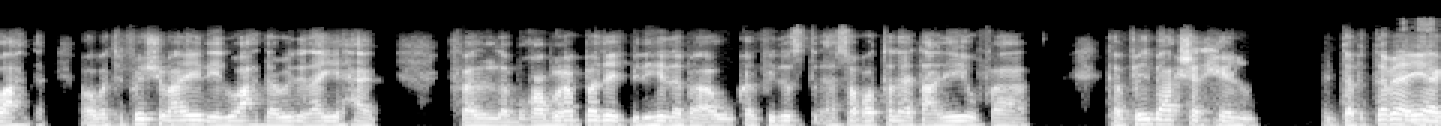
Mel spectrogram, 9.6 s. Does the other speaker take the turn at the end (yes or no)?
yes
